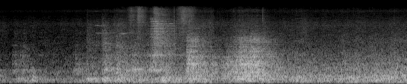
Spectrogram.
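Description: Bowling-alley machinery rumbling and clattering after the first ball: the pinsetter cycling and the ball rolling back along the ball-return track, with a few knocks about a second and a half in.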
